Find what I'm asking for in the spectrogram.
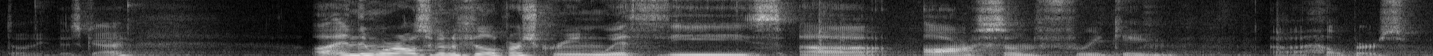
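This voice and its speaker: A man's voice: medium pitch, normal speed, a little hiss or hum. Young man rambling over gameplay. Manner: rambling, chatty, with sudden excited outbursts and whispers. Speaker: gaming YouTuber. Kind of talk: casual gameplay commentary.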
